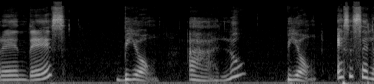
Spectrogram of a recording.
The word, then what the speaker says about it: avión: la que tiene tilde siempre la sílaba que lleva la tilde es la que suena más por ende es avión al avión ese es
